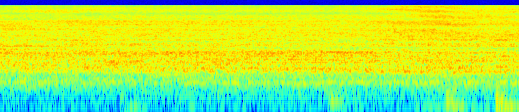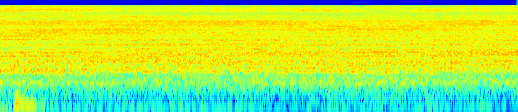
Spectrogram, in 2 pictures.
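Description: A heat gun blows with a steady whirring roar.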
